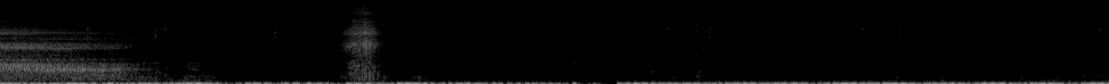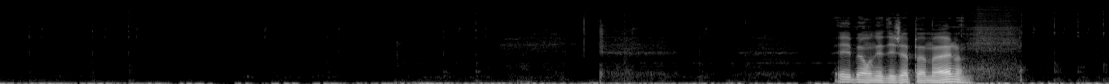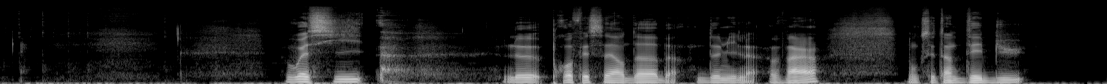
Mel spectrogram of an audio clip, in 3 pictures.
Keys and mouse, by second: 3.7-6.6 middle drag, 6.6-18.6 drag, 18.6-20.4 middle drag, 20.4-24.4 shift+drag, 24.4-29.3 middle drag, 33.1-33.2 drag.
